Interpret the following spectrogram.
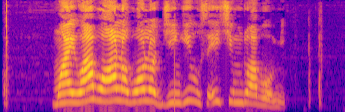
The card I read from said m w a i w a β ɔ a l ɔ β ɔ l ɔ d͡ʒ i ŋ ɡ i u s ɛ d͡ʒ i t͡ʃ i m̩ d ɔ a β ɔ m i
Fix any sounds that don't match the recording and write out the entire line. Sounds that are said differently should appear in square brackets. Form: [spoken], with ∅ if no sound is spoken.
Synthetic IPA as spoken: m w a i w a β ɔ a l ɔ β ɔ l ɔ d͡ʒ i ŋ ɡ i u s ɛ [∅] i t͡ʃ i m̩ d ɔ a β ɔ m i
